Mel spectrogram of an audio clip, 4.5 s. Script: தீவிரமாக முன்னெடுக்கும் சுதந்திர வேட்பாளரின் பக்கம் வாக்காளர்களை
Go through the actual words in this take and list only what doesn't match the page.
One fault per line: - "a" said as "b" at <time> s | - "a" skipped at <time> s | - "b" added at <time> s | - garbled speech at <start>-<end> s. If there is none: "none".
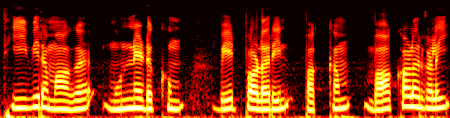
- "சுதந்திர" skipped at 1.8 s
